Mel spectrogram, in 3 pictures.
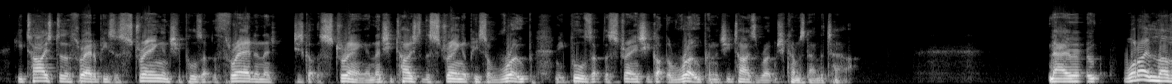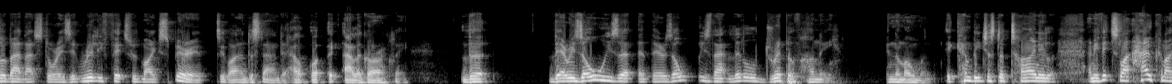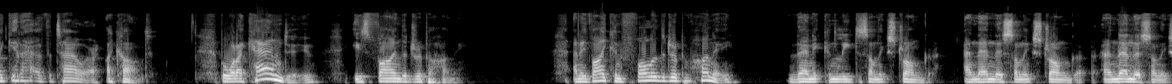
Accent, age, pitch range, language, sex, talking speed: British, 40-59, 110-140 Hz, English, male, 245 wpm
